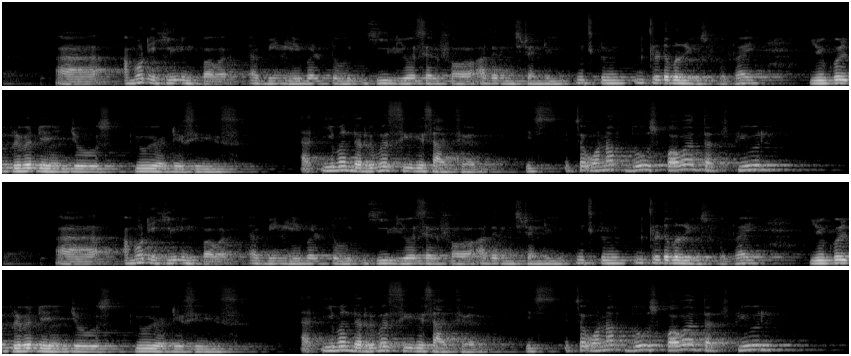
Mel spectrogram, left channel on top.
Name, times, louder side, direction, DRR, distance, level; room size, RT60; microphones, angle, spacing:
voice 1, 0.5-7.6 8.1-9.5 9.8-10.8 11.5-13.3 13.7-16.2, equal, 5° left, 5 dB, 0.5 m, -25 dB
15.5 x 8.5 x 2.5 m, 1.3 s
head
